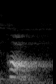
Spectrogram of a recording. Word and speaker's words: cough: Okay, the transcription is K and O and F sound, cough, and they just read it as cuff.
